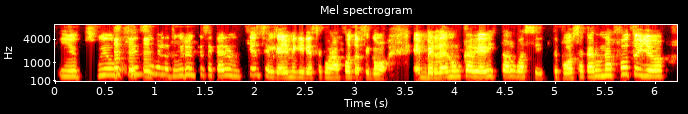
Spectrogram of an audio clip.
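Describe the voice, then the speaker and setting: A woman with a Chilean accent, co-hosting a casual chat and telling an expressive, giggly childhood story. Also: fairly high pitch, no room sound, highs cut off. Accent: Chilean Spanish. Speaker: podcast co-host.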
